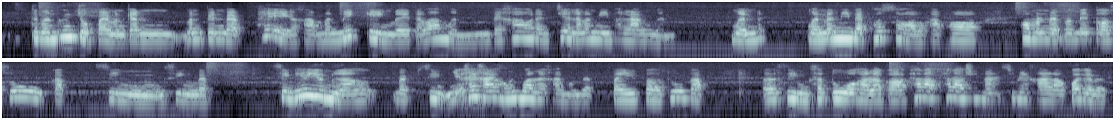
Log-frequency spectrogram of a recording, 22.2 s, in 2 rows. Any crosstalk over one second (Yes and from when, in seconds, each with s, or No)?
No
